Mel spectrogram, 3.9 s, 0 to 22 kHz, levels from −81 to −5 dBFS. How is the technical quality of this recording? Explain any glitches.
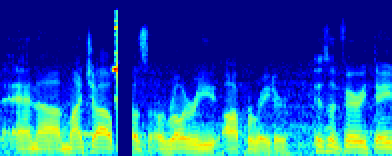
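One serious glitch. At 1.12 s an unstable filter blows up: a squeal around 4 kHz swells for about 51 ms, clips, overflows, then cuts to roughly 163 ms of silence until 1.33 s.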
